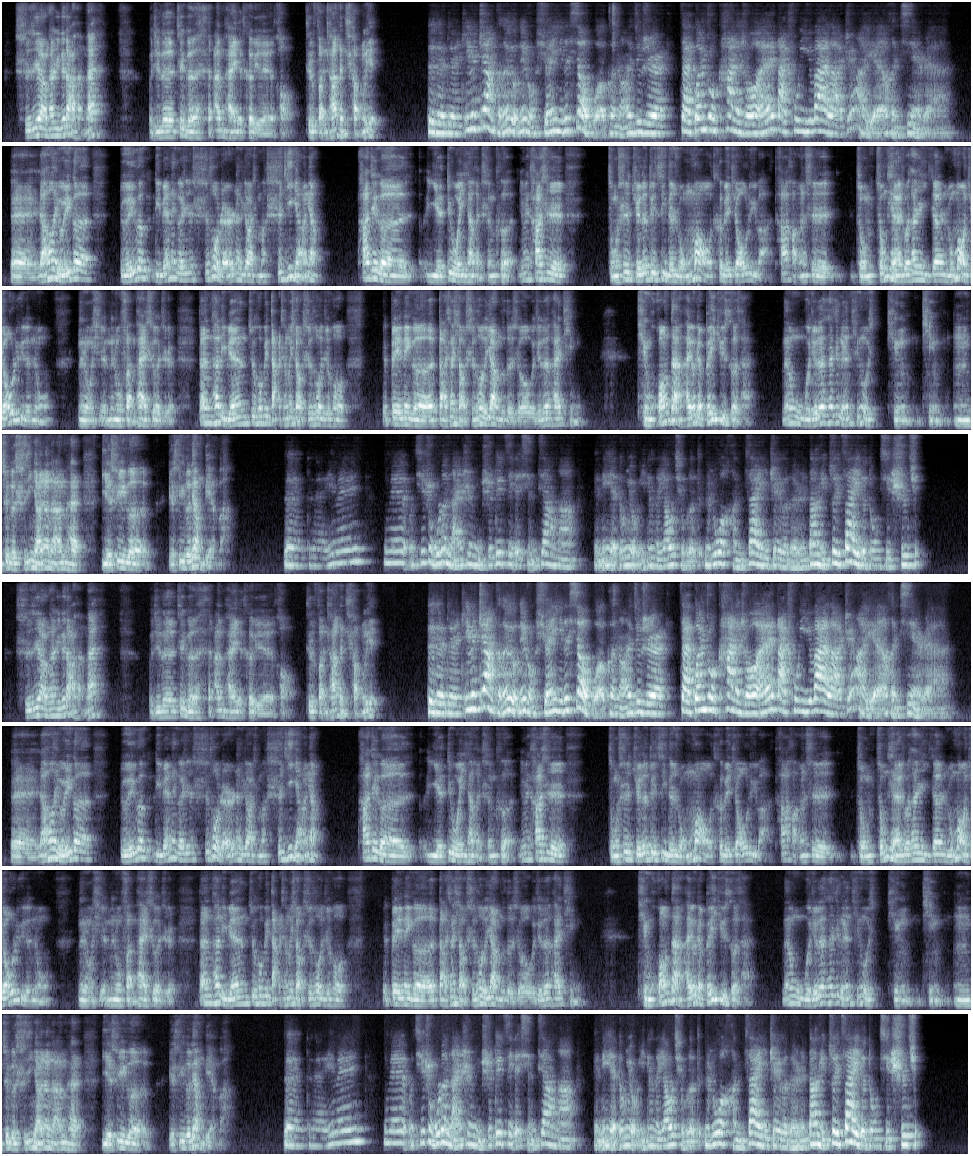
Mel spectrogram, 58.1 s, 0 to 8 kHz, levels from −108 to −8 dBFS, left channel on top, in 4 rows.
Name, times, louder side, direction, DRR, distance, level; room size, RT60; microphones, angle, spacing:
voice 1, 0.2-1.5 2.2-5.6 14.7-15.8 16.3-19.3 19.9-22.9 23.6-27.0 27.3-29.8 30.2-31.6 32.0-34.2 34.8-37.7 38.6-40.3 40.8-45.8 46.1-47.0, left 3 dB, 60° left, 1.3 m, -22 dB
voice 2, 6.4-14.2 47.8-49.0 49.3-52.2 52.5-57.3, right 3 dB, 55° right, 0.6 m, -20 dB
3.6 x 3.0 x 3.3 m
head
